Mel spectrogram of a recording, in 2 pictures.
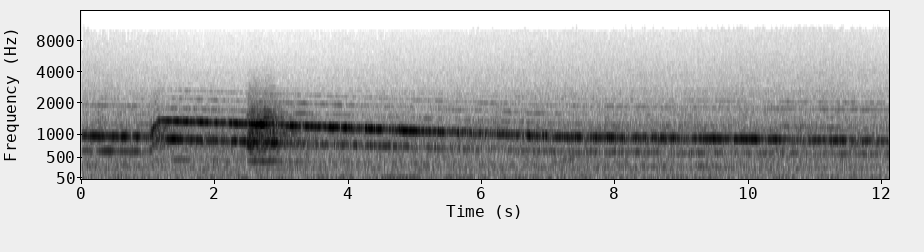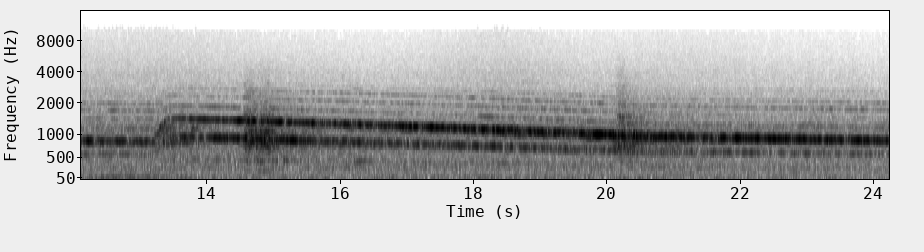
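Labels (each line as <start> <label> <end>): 0.0 A fire truck siren sounds once in the distance and echoes. 24.2
2.5 A fire truck horn honks once in the distance. 3.0
14.5 A fire truck honks twice in the distance. 15.2
20.1 A fire truck horn honks once in the distance. 20.5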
